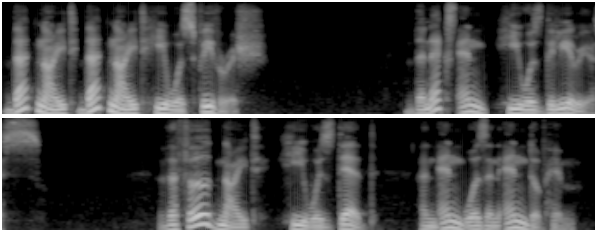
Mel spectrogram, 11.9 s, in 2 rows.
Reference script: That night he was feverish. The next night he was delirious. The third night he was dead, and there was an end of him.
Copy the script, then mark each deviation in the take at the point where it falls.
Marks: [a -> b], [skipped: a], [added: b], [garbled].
That night [added: that night] he was feverish. The next [night -> end] he was delirious. The third night he was dead, and [there -> end] was an end of him.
